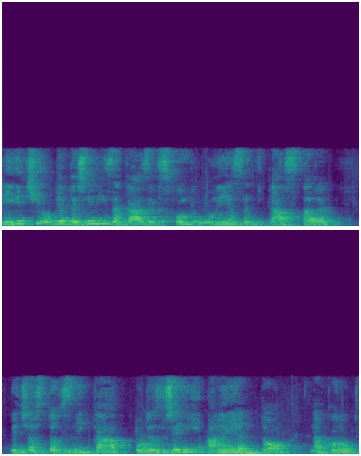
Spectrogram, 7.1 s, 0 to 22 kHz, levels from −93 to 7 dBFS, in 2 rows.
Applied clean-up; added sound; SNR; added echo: neural separator model SepFormer DNS4.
